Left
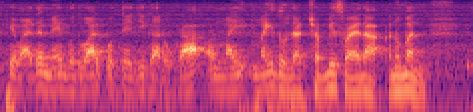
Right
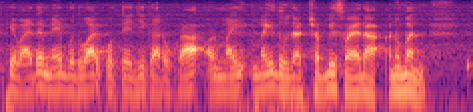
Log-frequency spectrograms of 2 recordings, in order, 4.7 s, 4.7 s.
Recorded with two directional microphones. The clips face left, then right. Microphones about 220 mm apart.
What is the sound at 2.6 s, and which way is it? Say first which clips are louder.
Speech: right 6 dB; 35° right (ahead or behind).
